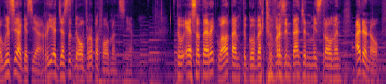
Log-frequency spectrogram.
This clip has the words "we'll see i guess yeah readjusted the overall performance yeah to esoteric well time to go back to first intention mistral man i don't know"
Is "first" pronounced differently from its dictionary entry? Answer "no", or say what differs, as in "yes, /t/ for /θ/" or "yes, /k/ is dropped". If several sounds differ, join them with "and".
yes, /t/ is dropped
